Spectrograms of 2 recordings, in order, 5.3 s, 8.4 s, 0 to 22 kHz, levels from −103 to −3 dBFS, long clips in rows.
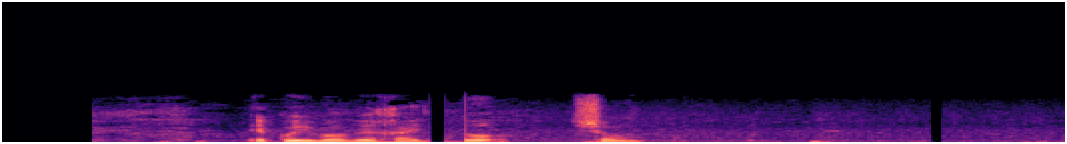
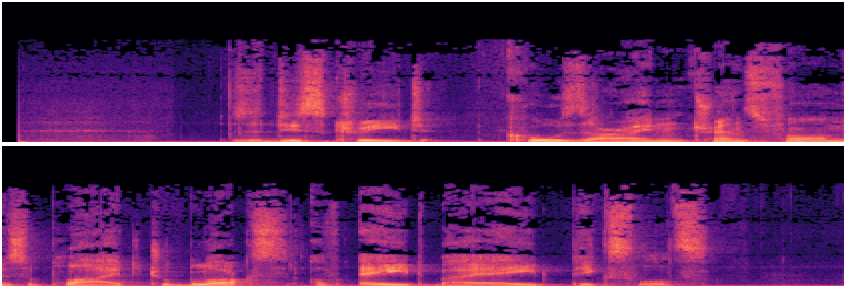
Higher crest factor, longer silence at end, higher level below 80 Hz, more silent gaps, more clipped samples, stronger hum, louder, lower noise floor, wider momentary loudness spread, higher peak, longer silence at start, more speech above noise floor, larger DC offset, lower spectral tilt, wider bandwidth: about the same, 20 dB vs 20 dB; first, 1.25 s vs 0 s; second, -58 dBFS vs -46 dBFS; neither; neither; neither; about the same, -26 LUFS vs -26 LUFS; first, -62 dBFS vs -47 dBFS; first, 26 LU vs 14 LU; about the same, -10 dBFS vs -8 dBFS; first, 0.95 s vs 0.1 s; first, 37 dB vs 20 dB; neither; first, -6.5 dB/octave vs -4 dB/octave; second, 7.8 kHz vs 16 kHz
